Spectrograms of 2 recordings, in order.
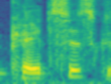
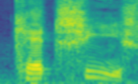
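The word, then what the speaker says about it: Cait Sìth: Und man hat ja auch schon tatsächlich das erste Mal Kate Sis gesehen. – Ja, stimmt. Ja. – Und, oder wie ich erfahren habe, der heißt ja nicht Kate Sis, der heißt ja Catchy, spricht man das ja eigentlich aus, weil es auf einer.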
